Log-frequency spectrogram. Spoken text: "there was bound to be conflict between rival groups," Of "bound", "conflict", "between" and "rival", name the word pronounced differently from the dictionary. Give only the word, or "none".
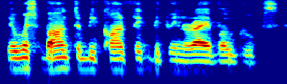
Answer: none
